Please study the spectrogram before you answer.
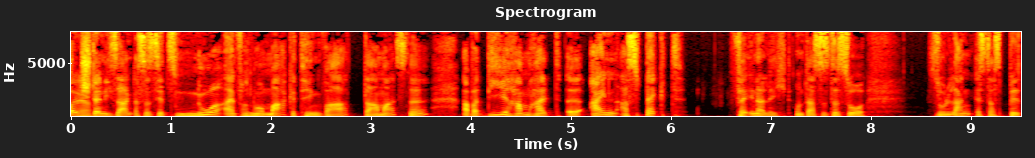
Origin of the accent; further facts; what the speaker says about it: Munich, Bavaria, Germany; Sogar in meiner Heimatstadt in München war das.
